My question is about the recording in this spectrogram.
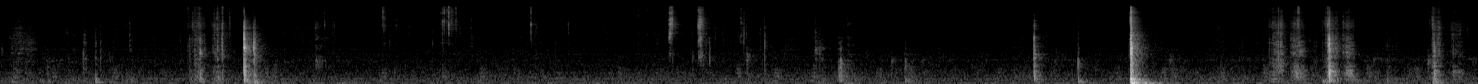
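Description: Knife and hands working on a wooden cutting board: irregular clicks, taps and knocks as food is peeled and cut, with one louder knock about eleven seconds in.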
